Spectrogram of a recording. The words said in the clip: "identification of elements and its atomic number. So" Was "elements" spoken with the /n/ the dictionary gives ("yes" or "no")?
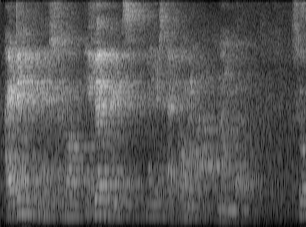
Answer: no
